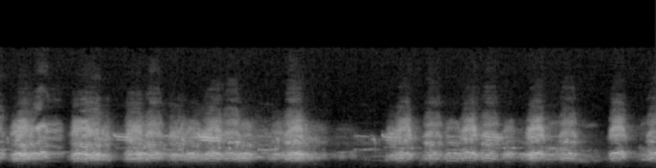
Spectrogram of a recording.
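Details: A group of Australian crows calls at a morning gathering, loud grating caws overlapping thickly at first, thinning slightly after three seconds, then rising again, over a faint hum.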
